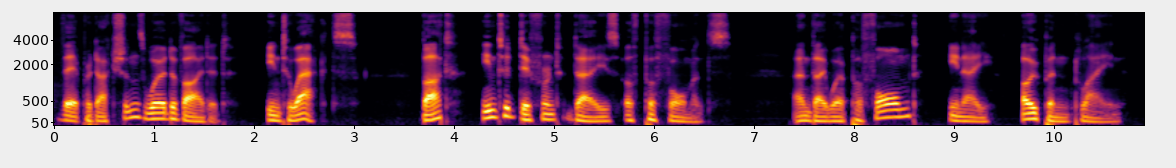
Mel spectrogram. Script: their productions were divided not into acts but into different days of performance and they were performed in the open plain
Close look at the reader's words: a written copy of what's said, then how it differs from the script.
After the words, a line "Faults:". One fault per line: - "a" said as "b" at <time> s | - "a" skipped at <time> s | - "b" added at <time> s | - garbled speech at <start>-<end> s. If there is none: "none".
their productions were divided into acts but into different days of performance and they were performed in a open plain
Faults:
- "not" skipped at 1.8 s
- "the" said as "a" at 9.1 s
